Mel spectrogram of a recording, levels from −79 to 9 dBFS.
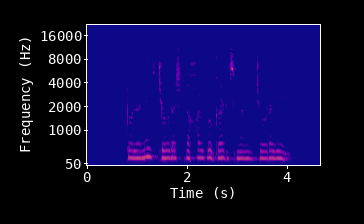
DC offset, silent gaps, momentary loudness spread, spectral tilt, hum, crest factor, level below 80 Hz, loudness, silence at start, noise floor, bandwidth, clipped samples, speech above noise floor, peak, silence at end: under 0.1%; none; 12 LU; -4 dB/octave; none; 24 dB; -88 dBFS; -44 LUFS; 0.8 s; -87 dBFS; 11.5 kHz; under 0.1%; 42 dB; -22 dBFS; 0.65 s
